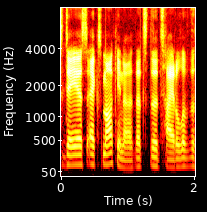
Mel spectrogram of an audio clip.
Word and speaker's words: deus ex machina: oh yeah that's yeah cause that's how you say it too it's deus ex machina that's the title of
